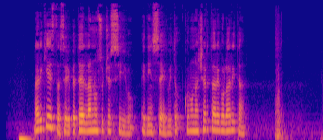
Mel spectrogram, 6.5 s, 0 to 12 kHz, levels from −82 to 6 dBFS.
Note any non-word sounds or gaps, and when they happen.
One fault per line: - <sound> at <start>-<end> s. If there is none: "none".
- thud at 5.5-5.9 s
